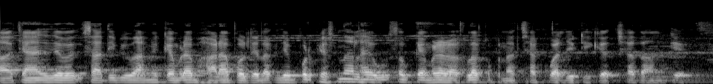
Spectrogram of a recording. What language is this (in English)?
Maithili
